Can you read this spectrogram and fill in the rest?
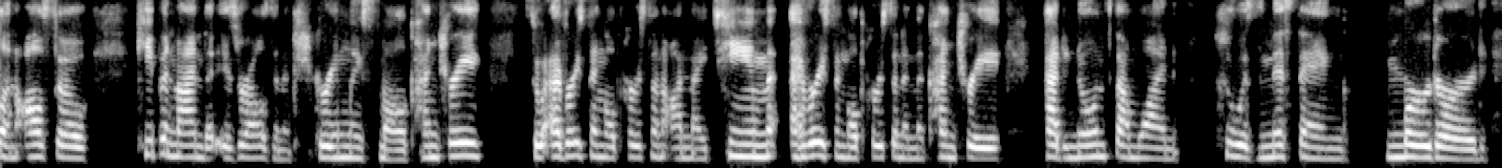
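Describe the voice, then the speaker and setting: A woman's voice: medium pitch, darkish tone, dry recording. American woman on a video call, earnest and fluent, dry close sound, from new york. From New York, United States. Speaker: guest, government digital communications head.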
